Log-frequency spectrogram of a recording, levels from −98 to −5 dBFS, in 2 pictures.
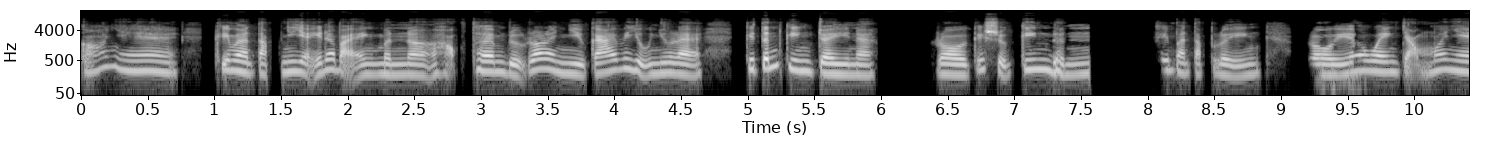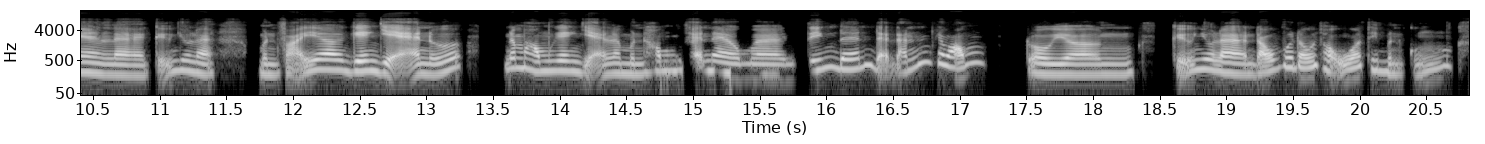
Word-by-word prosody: Có - - -4
nha, 240 -7 -3 0.3
khi - - 0
mà 235 -2 +5
tập 200 -2 -2
như 225 +1 -4
vậy 210 - +2
đó 265 - +2
bạn, 190 -5 +1
mình, 190 -1 -2
à, 185 -1 +2
học 185 +4 -4
thêm 230 -3 +3
được 185 0 -2
rất 260 +3 +4
là 270 - +2
nhiều 200 -5 -3
cái. 220 +4 +4
Ví 275 0 -4
dụ 230 - -2
như 205 +3 -3
là 190 -4 +3 0.3
cái 265 - -2
tính 280 +4 +5
kiên 250 -8 -1
trì 195 -3 +3
nè, 185 -1 -1 0.4
rồi 190 -1 +2
cái 255 - -6
sự 220 - +8
kiên 265 0 0
định 195 -3 -3 0.6
khi 250 - -4
mà 220 -4 -1
tập 200 - -6
luyện. 180 0 -4 0.4
Rồi 190 +1 +1
quan 225 -1 +1
trọng 235 - -2
á 255 - -1
nha, 225 -4 +1
là, 185 -2 0
kiểu - - -5
như 245 0 -5
là, 200 -4 0 0.3
mình 190 -1 -6
phải 250 +5 +1 0.3
gan 235 0 +5
dạ - - +7
nữa, 220 +11 -2 0.3
nếu 285 - -1
mà 290 - -2
hông 230 +1 0
gan 240 -1 0
dạ - - +1
là 205 +1 -2
mình 195 -1 -5
hông 230 +3 -5 0.2
thể - - +2
nào 215 -5 0
mà 190 -1 +1 0.2
tiến 270 +6 -2
đến 275 +6 -1
để - - +1
đánh - - -3
cái 380 - 0
bóng. 345 - +4 0.4
Rồi, 195 -1 +1
ờ, 185 0 +2 0.5
kiểu - - -1
như 265 -1 -2
là 210 -2 +5
đấu 190 - +2
với 305 -1 -1
đối - - +1
thủ - - -1
á - - +1
thì 250 - -8
mình 200 -5 -7
cũng 295 - -9
220 Hz, 230 wpm, -25 LUFS, 190-250 Hz, 0.6 s, sự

